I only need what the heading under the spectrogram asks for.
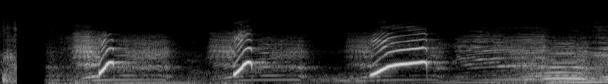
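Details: Cattle being moved home, a few reluctant to come: low, drawn-out lowing under three sharp rising calls about a second and a half apart, with a steady rumble of movement in the background.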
